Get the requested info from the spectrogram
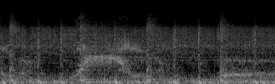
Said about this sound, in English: You got a great fucking yell, man.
